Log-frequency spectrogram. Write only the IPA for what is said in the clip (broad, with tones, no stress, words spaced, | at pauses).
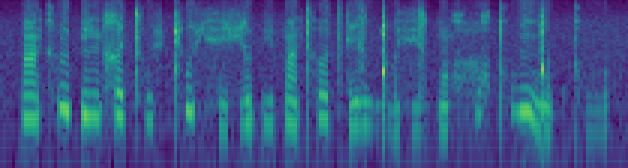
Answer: ã˧kʰɯ˥ pʲɛ̃˧ŋχi˧ tʰṳ˧çcʰu˥ç fʲɔ˩çɯ˧pʲa̤˧p ã˧tʰɤ˥t͡sʼi˧z ŋ͡ǃɔ̤˩fʲṳ˩zpõ˩χ ho̤˥χkʰṳ˥ŋŋ͡ǃɯ˩p kʰo̤˧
